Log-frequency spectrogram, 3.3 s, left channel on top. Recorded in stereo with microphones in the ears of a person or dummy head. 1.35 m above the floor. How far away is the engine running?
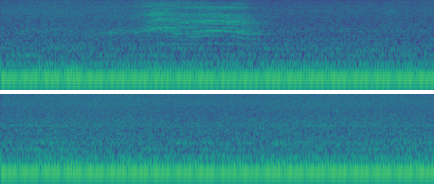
About 1.8 m.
